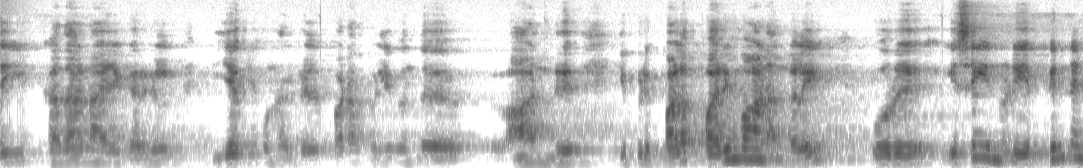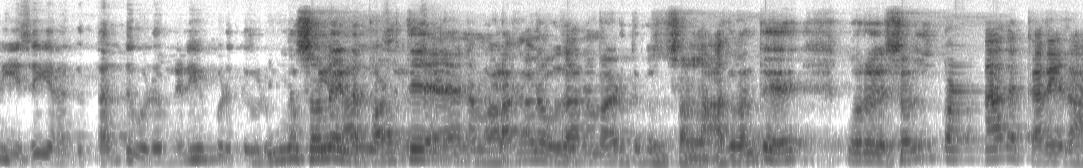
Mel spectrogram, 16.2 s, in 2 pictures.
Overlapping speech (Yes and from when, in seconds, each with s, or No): Yes, from 10.0 s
